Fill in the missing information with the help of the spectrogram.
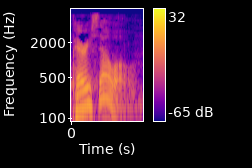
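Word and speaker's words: perisseuō: It's also periselwo. Looks like that in the Greek, P-E-R-I-S-S-E-U, long O, periselwo.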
